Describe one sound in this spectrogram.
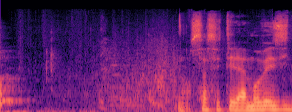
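Water splashes as a swimmer paddles.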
